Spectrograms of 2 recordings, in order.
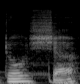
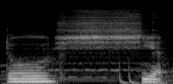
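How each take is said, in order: First: The word ends with a 'sha' sound. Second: The word ends with a 'shia' sound. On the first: The speaker calls it right. "It will be Tosha" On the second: The speaker calls it wrong. "Oh no, not Toshia"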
